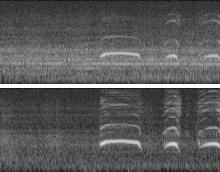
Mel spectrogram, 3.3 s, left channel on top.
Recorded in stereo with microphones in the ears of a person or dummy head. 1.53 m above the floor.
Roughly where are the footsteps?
I don't hear footsteps.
